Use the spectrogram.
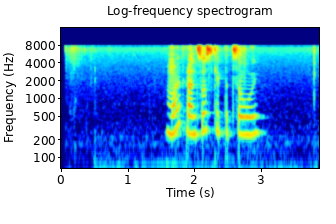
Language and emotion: Russian, positive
